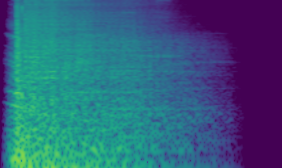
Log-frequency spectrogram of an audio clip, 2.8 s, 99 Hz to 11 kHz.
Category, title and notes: Sound effects > Other
Sound Design Elements Impact SFX PS 045
audio, blunt, collision, design, explosion, force, game, hard, heavy, percussive, rumble, sfx, sharp, shockwave, sound, strike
